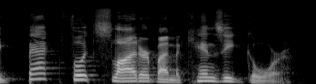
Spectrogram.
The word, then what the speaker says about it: Gore: At number two, here is a nasty back foot slider by Mackenzie Gore. Gore kind of rhymes with sword, which is what he got here.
